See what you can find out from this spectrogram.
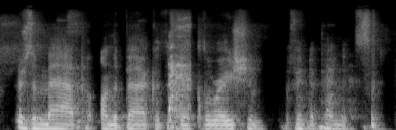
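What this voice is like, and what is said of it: Bad impression of an actor's voice. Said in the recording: “terrible Cage impression”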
